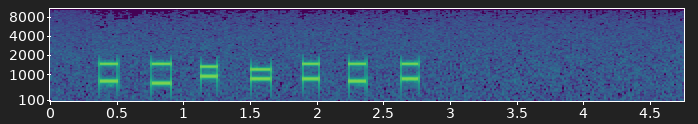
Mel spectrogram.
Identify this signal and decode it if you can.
DTMF, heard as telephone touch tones, dialled by hand, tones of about 130 ms. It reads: 6307969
